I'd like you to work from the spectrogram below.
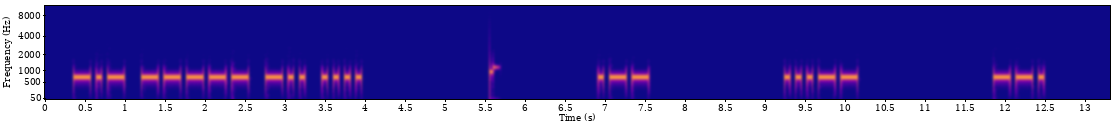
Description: Morse code, heard as a keyed tone, about 17 wpm, spaced as for 8 wpm, 700 Hz. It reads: K0DH W3G
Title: USA Call Signs - 4 Characters - 8x Character Spacing - 17wpm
